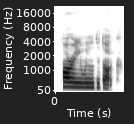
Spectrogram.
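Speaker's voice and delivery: put-on very harsh, severe, hard-edged, stern voice. Retelling how a school manager came up to the speaker, imitating a harsh voice. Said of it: "came up to me with this very harsh voice".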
